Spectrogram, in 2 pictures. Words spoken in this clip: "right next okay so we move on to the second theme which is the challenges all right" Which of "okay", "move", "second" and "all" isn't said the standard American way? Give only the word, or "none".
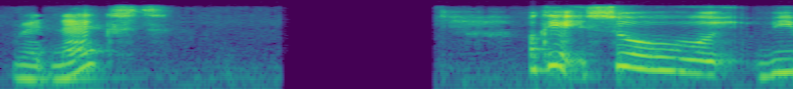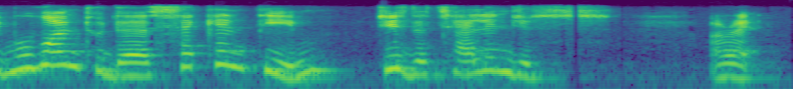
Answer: none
